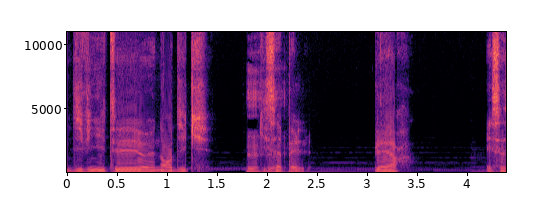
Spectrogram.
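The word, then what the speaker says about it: Ullr: s'appelle Uller, et ça s'écrit U2LR.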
